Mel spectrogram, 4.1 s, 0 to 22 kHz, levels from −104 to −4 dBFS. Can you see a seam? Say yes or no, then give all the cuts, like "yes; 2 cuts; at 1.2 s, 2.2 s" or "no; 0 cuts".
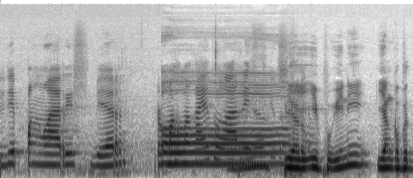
yes; 1 cut; at 2.8 s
